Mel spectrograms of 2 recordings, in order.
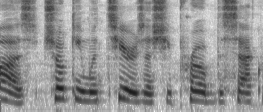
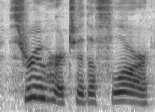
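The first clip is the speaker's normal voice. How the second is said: usual speaking voice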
